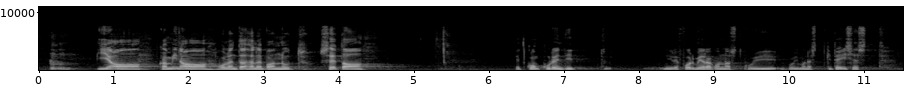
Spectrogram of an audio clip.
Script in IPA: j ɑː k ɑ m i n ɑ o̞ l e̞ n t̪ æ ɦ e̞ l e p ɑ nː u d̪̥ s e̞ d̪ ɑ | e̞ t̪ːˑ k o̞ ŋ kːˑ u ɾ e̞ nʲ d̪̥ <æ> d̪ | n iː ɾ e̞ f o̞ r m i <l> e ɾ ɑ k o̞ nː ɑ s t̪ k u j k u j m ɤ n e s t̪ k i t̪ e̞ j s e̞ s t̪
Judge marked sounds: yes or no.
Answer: no, no

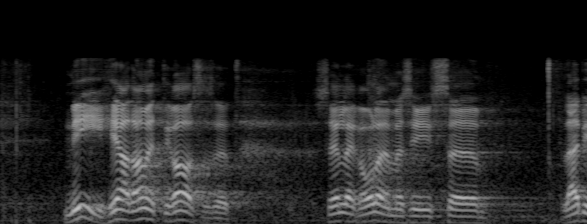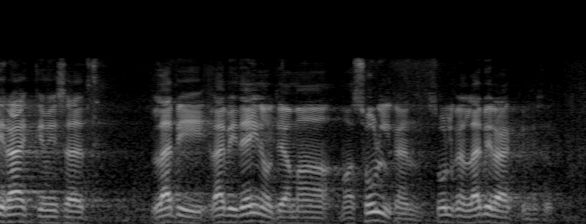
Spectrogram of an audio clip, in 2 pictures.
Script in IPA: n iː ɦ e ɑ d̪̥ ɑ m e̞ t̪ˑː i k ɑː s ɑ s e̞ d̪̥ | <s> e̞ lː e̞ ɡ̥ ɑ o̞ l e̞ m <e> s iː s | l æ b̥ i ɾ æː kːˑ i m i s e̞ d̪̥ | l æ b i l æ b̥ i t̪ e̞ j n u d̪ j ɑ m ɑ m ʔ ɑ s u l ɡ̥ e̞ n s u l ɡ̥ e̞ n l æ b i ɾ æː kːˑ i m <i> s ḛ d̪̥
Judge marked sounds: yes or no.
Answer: yes, yes, yes

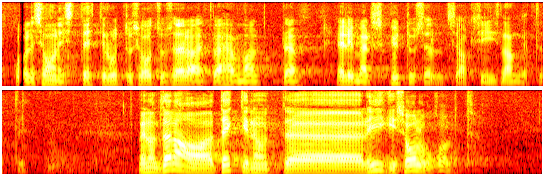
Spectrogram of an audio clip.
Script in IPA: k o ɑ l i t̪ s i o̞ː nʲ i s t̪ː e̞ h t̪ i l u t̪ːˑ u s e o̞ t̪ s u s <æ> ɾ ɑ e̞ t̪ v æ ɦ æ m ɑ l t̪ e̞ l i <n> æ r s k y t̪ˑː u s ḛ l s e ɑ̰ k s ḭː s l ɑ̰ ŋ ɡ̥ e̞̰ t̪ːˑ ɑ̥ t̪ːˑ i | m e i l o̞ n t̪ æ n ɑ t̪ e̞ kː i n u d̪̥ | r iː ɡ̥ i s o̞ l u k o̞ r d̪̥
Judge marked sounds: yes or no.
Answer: yes, no

